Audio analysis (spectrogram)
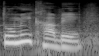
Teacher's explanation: কিন্তু এগুলি ছাড়াও বাক্যটিতে আরেকটি ধ্বনি আছে, সেটি হলো সূক্ষ্ম সুরের প্রবাহ, যার কারণে বাক্যটি প্রশ্নবোধক হয়েছে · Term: অবিভাজ্য ধ্বনি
